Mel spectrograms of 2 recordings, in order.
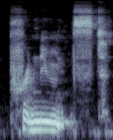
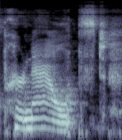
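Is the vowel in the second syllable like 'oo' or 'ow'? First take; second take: oo; ow. First: The second syllable has an 'oo' vowel. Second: The second syllable has an 'ow' vowel. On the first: "the O U sound is pronounced as U" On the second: "words such as pronounced"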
